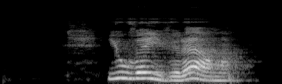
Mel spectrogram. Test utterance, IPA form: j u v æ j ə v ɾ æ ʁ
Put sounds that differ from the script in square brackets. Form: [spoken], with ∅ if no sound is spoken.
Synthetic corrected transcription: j u v æ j ə v ɾ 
